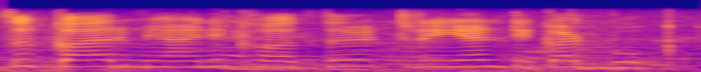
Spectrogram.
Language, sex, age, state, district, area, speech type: Kashmiri, female, 18-30, Jammu and Kashmir, Kulgam, rural, read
